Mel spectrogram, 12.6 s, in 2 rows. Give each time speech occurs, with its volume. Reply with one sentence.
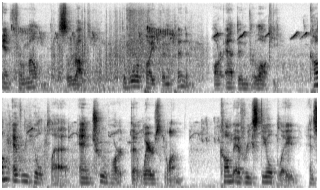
You can hear the speech from 0.0 to 10.1 s, at a steady volume; and briefly from 10.7 to 12.5 s.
